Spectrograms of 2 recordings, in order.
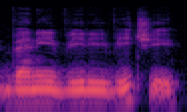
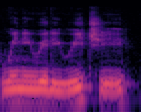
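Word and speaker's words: veni, vidi, vici: like a w so it actually sounds more like weenie witty witchy which uh doesn't really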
